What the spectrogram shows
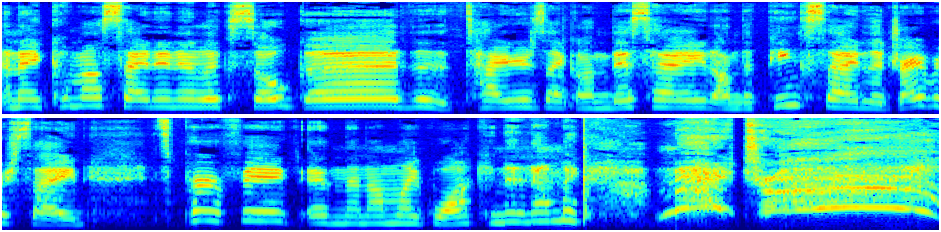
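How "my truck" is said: high, full-throated yell, "truck" stretched long. Retelling a reaction on seeing the truck: retelling a loud yell. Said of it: "so freaking loud".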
